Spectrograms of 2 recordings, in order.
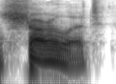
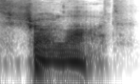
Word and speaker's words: Charlotte: Here in Vermont, there's a town that I would call Charlotte, but for some reason, of course, we're right near Quebec. It's Charlotte.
